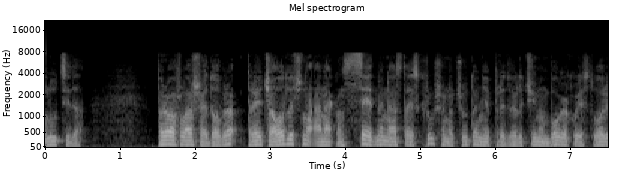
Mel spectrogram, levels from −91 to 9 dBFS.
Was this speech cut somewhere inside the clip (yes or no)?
no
